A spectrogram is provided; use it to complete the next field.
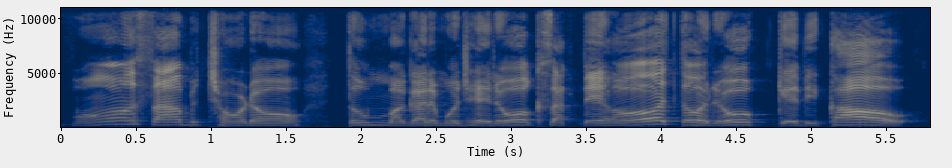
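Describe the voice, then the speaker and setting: Over a silent background in a very clean recording, a female-sounding cartoonish character voice pitched fairly high moves at a very slow pace with hardly any pauses. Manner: mocking, threatening.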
